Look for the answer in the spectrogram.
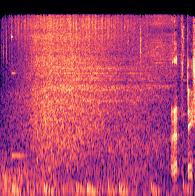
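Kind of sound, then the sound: nature, ocean waves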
